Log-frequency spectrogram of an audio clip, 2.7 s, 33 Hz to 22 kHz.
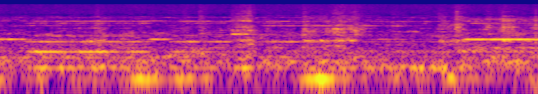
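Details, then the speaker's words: Newly assembled Flsun QQ-S delta 3D printer during first auto-leveling: a steady mid-pitched hum and ringing that rises and falls with the moves, from resonating delta arms, not too bad; lube may be needed. "sometimes the arms resonate they're not too bad"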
